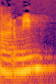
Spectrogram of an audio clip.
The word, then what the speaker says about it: Armin: The book also is about, critically, Layla's brother, and help me with the pronunciation. Is it Armin? Yes, Armin. Yeah. Armin, yeah.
